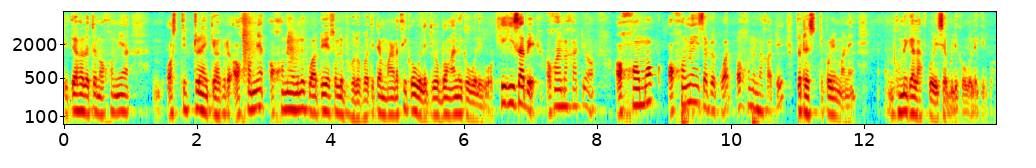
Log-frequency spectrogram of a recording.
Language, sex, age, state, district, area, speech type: Assamese, male, 18-30, Assam, Nagaon, rural, spontaneous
